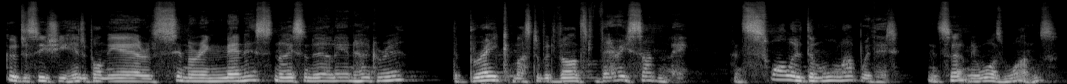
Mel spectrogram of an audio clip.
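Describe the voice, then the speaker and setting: A man's voice: on the high side, normal speed, a little mellow. A man with a British accent voicing a haughty, erudite magical cuff in a fantasy video game, with polished diction and dry sarcasm. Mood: dry, somber. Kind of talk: scripted game companion dialogue.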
